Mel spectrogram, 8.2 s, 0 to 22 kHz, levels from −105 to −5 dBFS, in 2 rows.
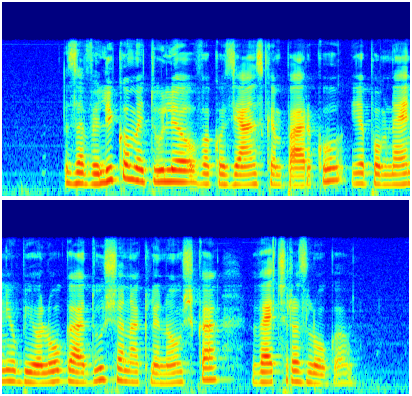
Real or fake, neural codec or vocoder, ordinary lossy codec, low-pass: real; none; none; 10.8 kHz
